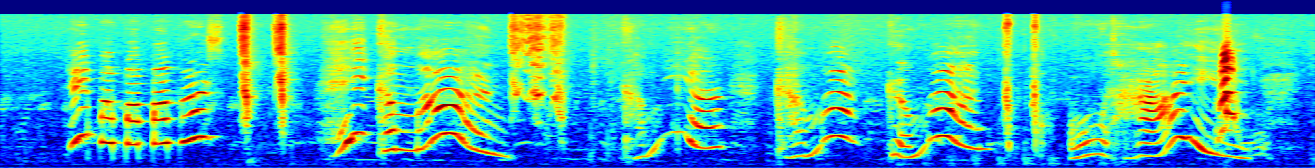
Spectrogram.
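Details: Three-week-old puppies whining: quick stuttering yelps at first, then a chorus of arched, rising-then-falling squealy whimpers overlapping one another, with faint clicks and shuffling indoors.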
